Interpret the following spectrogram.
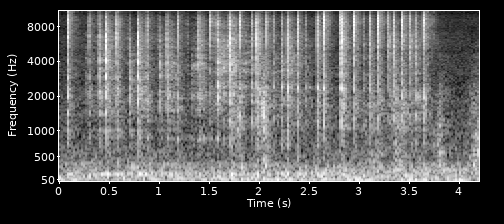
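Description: Long acrylic fingernails tapping on a dresser top: rapid, irregular, light clicks that stop shortly before the end.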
